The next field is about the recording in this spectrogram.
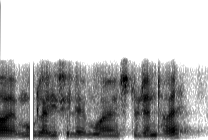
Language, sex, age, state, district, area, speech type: Assamese, female, 18-30, Assam, Sonitpur, rural, conversation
